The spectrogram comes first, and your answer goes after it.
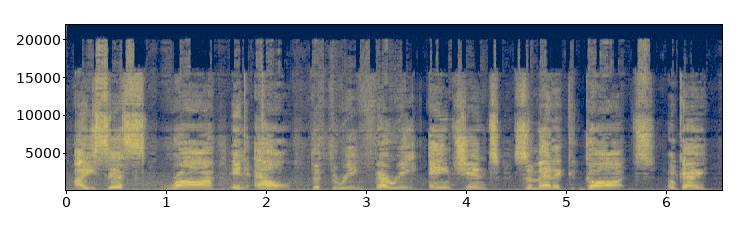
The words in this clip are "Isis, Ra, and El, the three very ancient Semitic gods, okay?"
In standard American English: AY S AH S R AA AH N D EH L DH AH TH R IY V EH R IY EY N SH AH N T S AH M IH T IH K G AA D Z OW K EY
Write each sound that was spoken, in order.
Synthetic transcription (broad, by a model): AY S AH S R AA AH N EH L DH AH TH R IY V EH R IY EY N SH AH N T S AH M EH T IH K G AA D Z OW K EY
